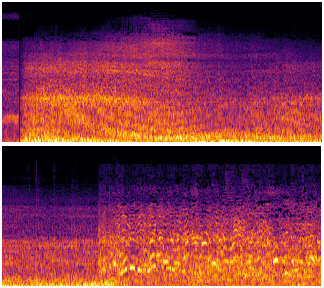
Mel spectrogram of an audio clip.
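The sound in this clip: An airplane engine running loudly at an airport, with a crowd gathered under the wings and near the engine: a steady, dense roar with a whining tone that sweeps down and back up, and crowd chatter mixed in.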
